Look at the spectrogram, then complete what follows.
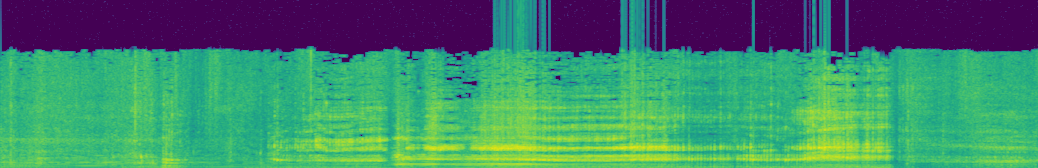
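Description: Wild animal calls over background music, with one long held call starting about three seconds in and breaking off shortly before the end.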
